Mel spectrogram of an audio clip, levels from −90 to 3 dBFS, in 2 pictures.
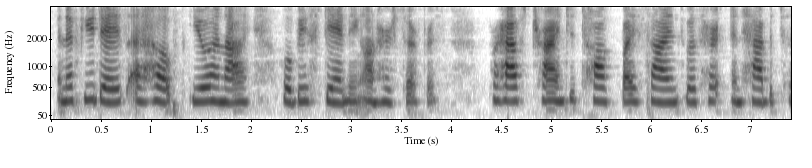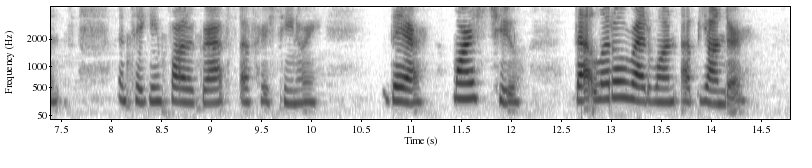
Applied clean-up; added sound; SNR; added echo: none; none; none; none.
